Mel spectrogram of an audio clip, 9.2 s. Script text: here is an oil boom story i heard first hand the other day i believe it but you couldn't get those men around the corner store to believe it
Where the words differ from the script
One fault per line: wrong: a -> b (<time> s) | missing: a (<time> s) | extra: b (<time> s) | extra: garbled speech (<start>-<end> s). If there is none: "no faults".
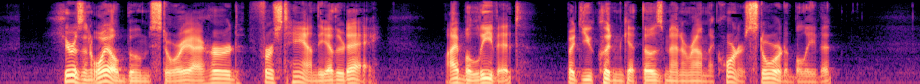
no faults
